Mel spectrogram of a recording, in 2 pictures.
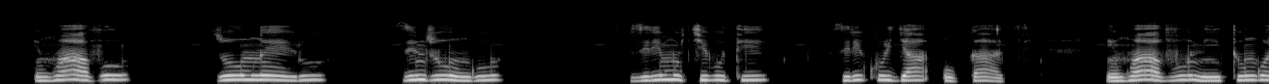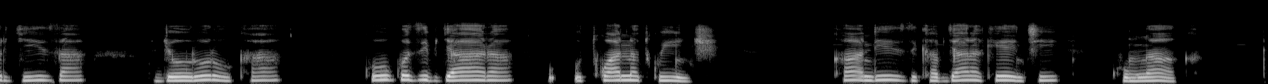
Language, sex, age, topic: Kinyarwanda, female, 50+, agriculture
